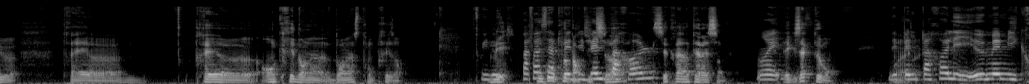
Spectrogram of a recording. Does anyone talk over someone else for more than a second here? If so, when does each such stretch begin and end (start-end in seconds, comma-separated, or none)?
4.9-6.6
